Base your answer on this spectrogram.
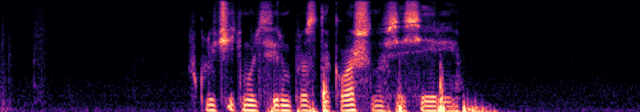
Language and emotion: Russian, neutral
